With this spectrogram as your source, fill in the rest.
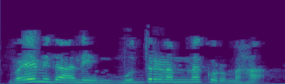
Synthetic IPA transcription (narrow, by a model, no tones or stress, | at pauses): ʋɐjɐmid̪aːniːmːud̪ɾɐɳɐmnɐkuɾmɐɦɐ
